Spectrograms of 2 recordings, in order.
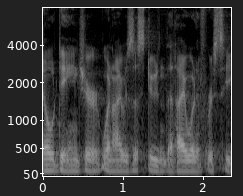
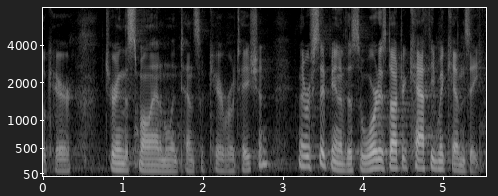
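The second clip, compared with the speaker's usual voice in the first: formal ceremony announcer; award announcer; 2 semitones higher than usual. Acted. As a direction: read it like an awards presenter. Reads award citations at ceremony.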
